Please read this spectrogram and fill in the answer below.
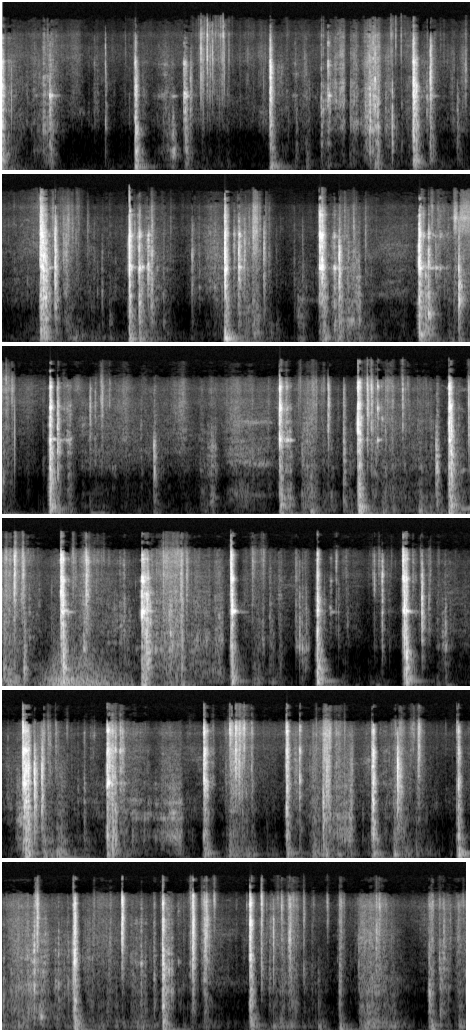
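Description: A pickaxe chopping into hard, dry earth, about one blow a second, with a longer low rumble about halfway through.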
